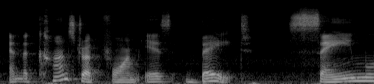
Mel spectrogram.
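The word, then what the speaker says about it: בית: It's a part of the vowel, the E-Y or E-I of bait, which is why I pronounce it bait and not bet.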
